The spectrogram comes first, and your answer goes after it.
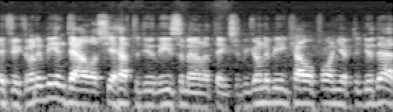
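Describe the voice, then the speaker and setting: A man with a New York accent talks very fast at a medium pitch, his intonation fairly even. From New York, Brooklyn. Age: 60s. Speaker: electronic musician and producer. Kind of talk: interview. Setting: video call. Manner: halting, many repeated words.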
